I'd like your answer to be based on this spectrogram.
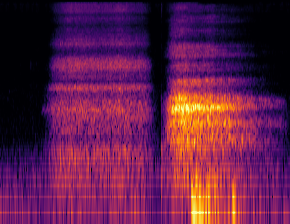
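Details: An adult with collapsing nostrils, before using a nasal breathing device: a harsh, noisy snorting inhalation through the nose, then a calmer breath; obstructed nasal airflow.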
